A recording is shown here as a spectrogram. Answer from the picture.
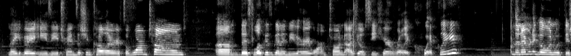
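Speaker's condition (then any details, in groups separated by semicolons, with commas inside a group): No condition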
